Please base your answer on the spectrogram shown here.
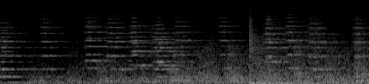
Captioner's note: loud footsteps on stairs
